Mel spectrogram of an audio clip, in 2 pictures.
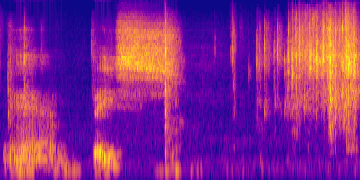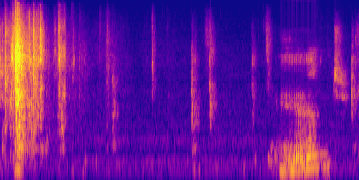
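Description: Cards rustle and flick as they are shuffled by hand.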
